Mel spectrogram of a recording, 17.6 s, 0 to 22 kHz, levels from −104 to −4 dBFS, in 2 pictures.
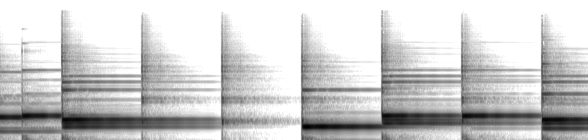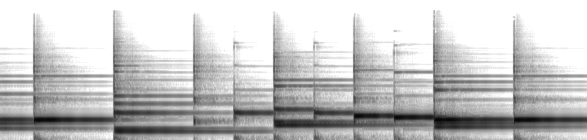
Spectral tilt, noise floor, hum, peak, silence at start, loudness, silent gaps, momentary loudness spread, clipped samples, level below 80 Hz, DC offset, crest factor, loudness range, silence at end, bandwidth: -5 dB/octave; -73 dBFS; none; -2 dBFS; 0 s; -16 LUFS; none; 18 LU; under 0.1%; -54 dBFS; under 0.1%; 16 dB; 9 LU; 0 s; 6.8 kHz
